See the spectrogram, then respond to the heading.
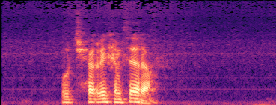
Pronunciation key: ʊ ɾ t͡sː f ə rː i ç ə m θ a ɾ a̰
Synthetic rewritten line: ʊ ɾ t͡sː ħ ə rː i ç ə m θ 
